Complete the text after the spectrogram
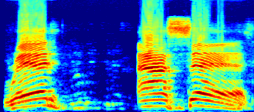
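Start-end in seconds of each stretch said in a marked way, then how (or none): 1.4-2.5 "acid" with a long "-ed" second syllable; acid rhymed with red. Shown as a demonstration. Teacher proving the rhyme to the class, "acid" said as ass-ed. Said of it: "Yes, it does rhyme".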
